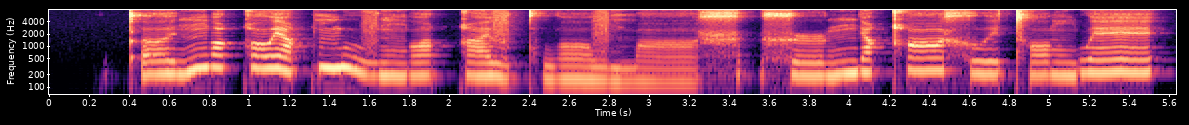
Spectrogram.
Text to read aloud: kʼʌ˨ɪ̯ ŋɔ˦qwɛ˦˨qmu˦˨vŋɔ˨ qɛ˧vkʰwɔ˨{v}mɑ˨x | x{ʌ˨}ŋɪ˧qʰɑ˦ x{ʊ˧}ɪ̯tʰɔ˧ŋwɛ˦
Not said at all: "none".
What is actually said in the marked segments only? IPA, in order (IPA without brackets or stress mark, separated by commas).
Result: v, ə˞˨, ʊ˧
